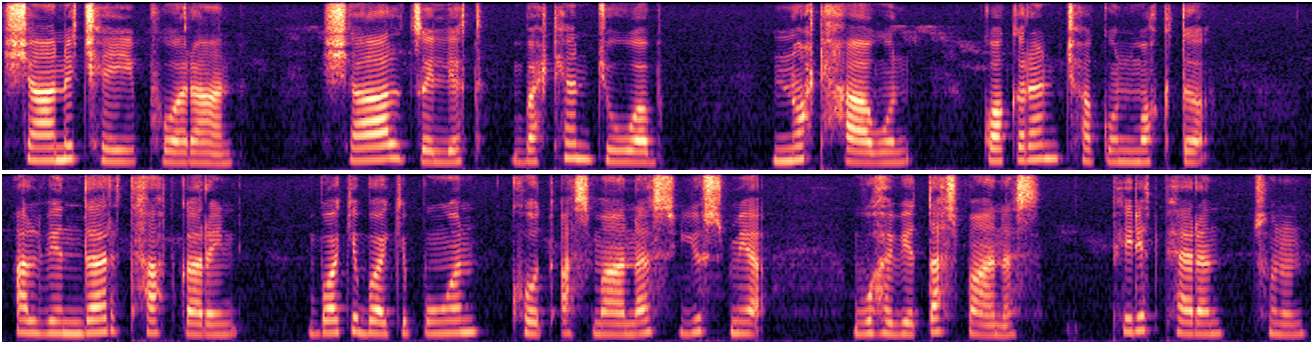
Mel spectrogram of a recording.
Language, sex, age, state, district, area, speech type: Kashmiri, female, 30-45, Jammu and Kashmir, Kulgam, rural, spontaneous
